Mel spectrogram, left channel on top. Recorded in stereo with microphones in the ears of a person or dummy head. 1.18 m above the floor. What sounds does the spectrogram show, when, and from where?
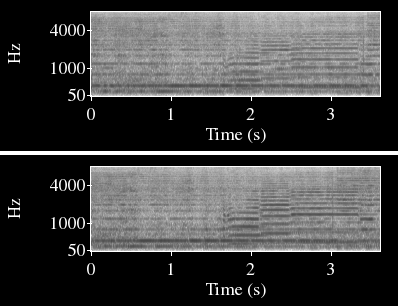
1.6 s a trumpet: 80° right, 1.9 m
